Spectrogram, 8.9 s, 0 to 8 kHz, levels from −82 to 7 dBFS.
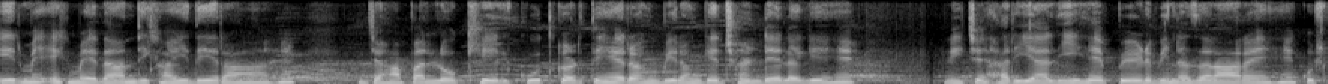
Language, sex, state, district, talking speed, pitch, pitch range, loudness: Hindi, female, Goa, North and South Goa, 210 wpm, 210 Hz, 195-215 Hz, -18 LUFS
